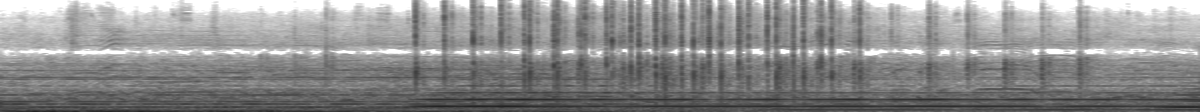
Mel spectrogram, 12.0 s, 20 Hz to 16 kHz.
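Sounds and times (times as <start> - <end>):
live concert music: 3.6 - 12.0.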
